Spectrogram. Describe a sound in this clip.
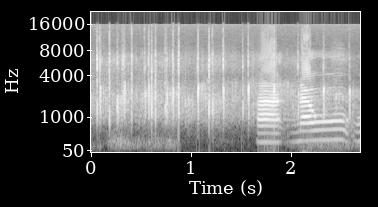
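A small audience claps briefly.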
